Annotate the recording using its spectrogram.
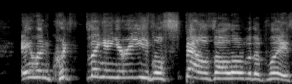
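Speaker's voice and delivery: very high, shrill, loud screamed call-out. Voicing a character who comes out of the darkness at another character; screaming. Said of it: "comes screaming out of the darkness and screams out".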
